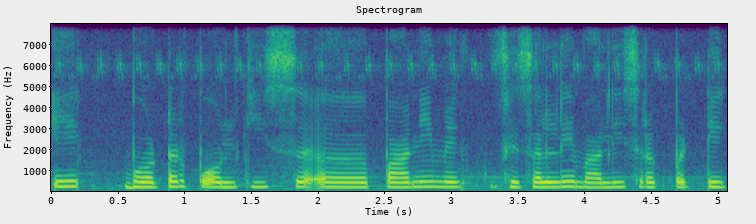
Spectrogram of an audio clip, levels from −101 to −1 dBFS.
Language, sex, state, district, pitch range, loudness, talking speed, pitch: Hindi, female, Uttar Pradesh, Varanasi, 225-235 Hz, -16 LUFS, 140 wpm, 230 Hz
